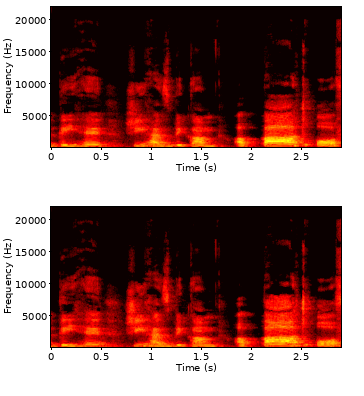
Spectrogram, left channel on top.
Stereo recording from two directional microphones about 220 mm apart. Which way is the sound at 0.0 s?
25° left (ahead or behind).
